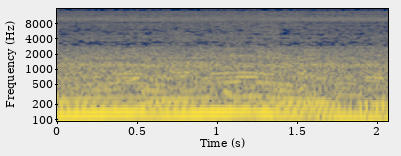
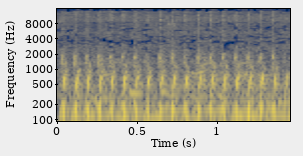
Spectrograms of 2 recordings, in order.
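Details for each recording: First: Hero Passion Pro motorcycle after a full engine rebuild, idling while the carburettor mileage screw is tightened and loosened: a steady, fairly fast, even drone; a lower idle gives better mileage, but not so low that the bike stalls. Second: Hero Passion Pro motorcycle after a full engine rebuild and fresh oil, kick-started and run without the exhaust pipe fitted: loud, crisp, evenly spaced pops at a steady idle, no knocks or misses; running fine.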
